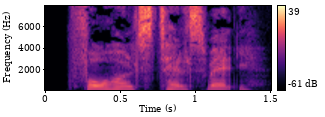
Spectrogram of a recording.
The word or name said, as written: forholdstalsvalg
